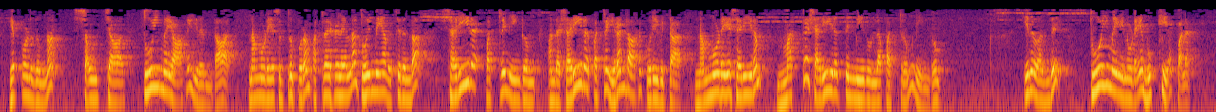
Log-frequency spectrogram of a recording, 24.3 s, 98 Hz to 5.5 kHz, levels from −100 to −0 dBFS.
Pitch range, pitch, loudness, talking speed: 150-190 Hz, 165 Hz, -18 LUFS, 70 wpm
